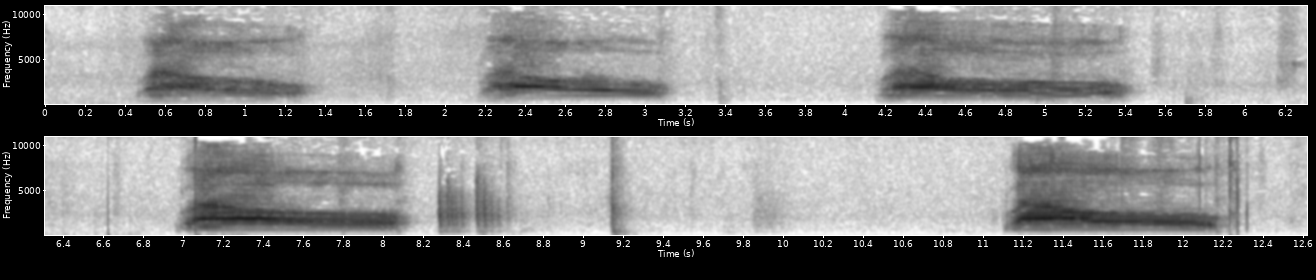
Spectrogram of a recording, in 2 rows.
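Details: Twelve-year-old black house cat Beni-chan, jealous of a 19-year-old elder cat, meows while rubbing against legs for attention indoors in the morning; five loud, harmonic meows, each about a second long, spaced roughly two seconds apart.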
